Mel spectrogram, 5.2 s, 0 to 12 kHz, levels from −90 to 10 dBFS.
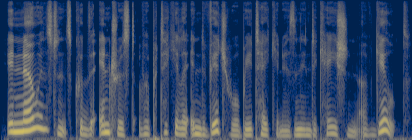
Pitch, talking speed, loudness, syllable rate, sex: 165 Hz, 200 wpm, -22 LUFS, 6.4 syllables/s, female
